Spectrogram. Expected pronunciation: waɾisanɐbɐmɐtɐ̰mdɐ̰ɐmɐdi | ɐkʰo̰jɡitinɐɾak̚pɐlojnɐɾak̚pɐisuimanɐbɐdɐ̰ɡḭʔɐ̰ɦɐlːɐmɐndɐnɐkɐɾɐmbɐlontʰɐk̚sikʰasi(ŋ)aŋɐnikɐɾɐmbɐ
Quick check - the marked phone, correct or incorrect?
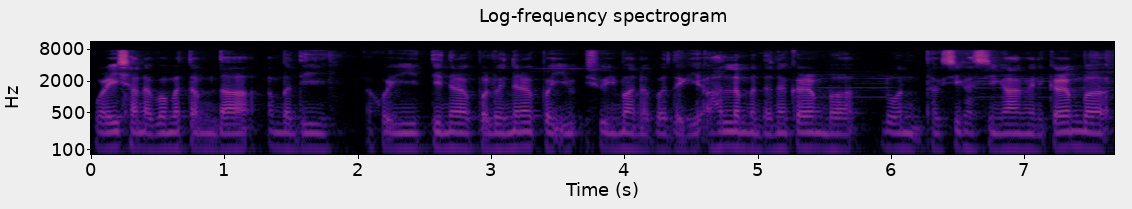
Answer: correct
